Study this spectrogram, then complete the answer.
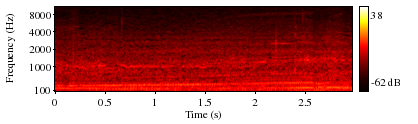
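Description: Race cars starting the Bathurst race in a racing video game, with engines droning and revving together in a steady, slowly rising hum at moderate level.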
